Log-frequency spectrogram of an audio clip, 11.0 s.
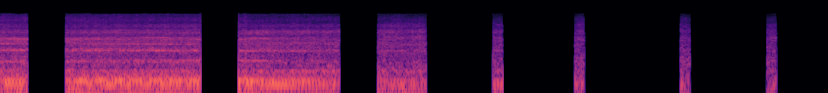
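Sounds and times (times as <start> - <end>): freight train rumbling past: 0.0 - 5.7.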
